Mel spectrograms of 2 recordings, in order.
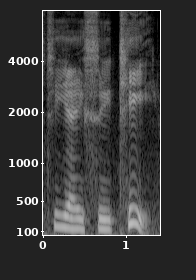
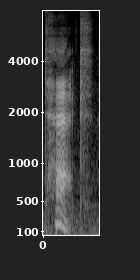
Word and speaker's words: tack: people misspell that as t-a-c-t or pronounce it that way it's not taking a different tact it's taking a different tack so what that means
